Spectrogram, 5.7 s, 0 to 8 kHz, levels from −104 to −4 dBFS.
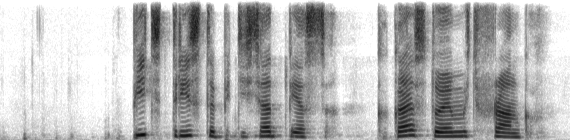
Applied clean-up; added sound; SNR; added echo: neural mask model DeepFilterNet 3.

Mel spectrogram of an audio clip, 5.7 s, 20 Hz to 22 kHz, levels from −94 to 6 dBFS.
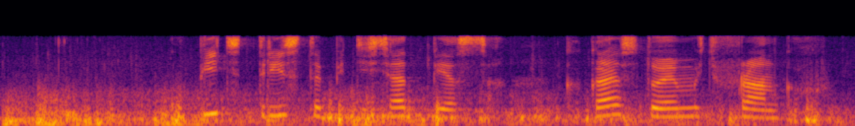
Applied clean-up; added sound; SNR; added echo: none; Thunder / Rain; 2 dB; none.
